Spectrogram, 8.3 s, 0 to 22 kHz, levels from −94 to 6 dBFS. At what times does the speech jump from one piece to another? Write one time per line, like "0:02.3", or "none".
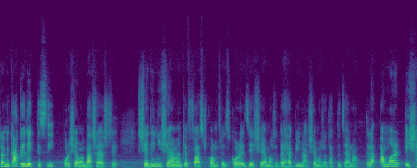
0:01.1
0:07.2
